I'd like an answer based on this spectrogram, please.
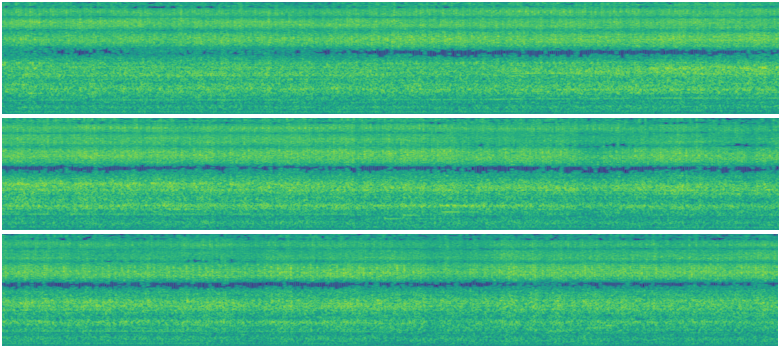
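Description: Tractor engine running steadily while powering a tractor-mounted Parazzini boom sprayer that is spraying.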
